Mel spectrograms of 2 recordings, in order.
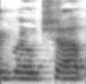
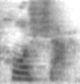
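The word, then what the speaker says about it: Rocha: A lot of people say Roachcha, but it's a Brazilian last name. So the R is uh sounded like H. Hossha.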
